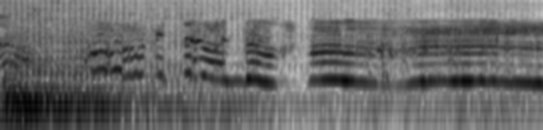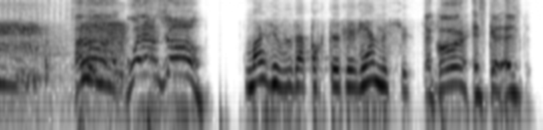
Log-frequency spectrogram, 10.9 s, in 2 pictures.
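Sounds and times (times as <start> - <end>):
jackhammer pounding: 0.0 - 7.4
person wailing and crying: 0.9 - 6.8
speech: 2.2 - 3.9, 6.2 - 10.8.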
